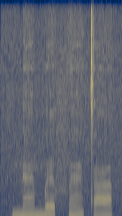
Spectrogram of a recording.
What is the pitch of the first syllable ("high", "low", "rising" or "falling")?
high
